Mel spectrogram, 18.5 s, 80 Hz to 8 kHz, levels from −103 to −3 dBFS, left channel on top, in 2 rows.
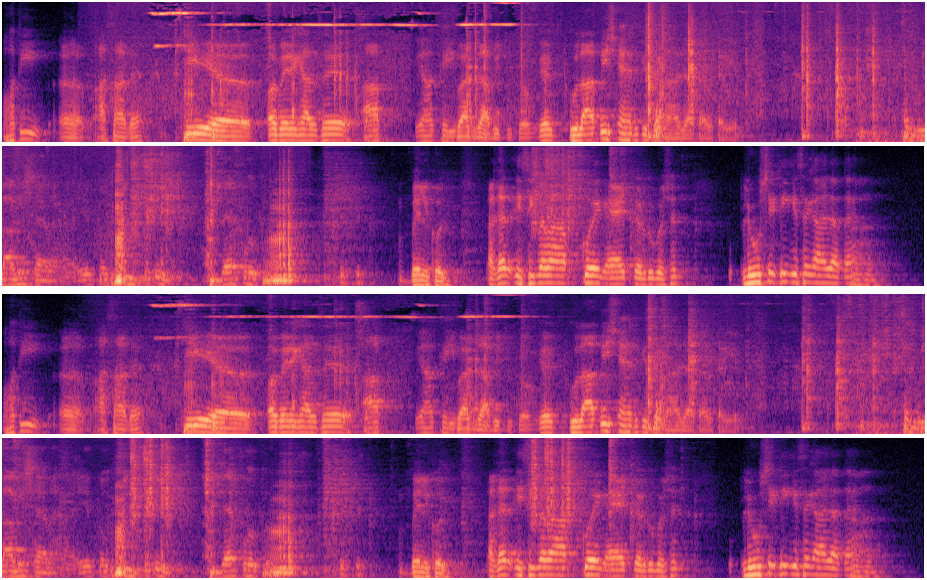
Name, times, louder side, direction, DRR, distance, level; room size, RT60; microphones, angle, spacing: voice 1, 0.0-3.8 4.1-7.4 13.2-13.7 14.1-16.0 16.6-17.8, left 1 dB, 20° left, 8 dB, 0.4 m, -26 dB
sound 1, 1.0-5.6 5.9-12.3, left 7 dB, 60° left, 0.7 m, -28 dB
sound 2, 8.4-11.8 12.4-16.3, right 5 dB, 80° right, 2.7 m, -39 dB
voice 2, 9.0-11.0 11.3-12.0 12.6-12.7 17.7-18.0, equal, 15° right, 4 dB, 1.2 m, -34 dB
22.0 x 10.5 x 3.7 m, 0.75 s
head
